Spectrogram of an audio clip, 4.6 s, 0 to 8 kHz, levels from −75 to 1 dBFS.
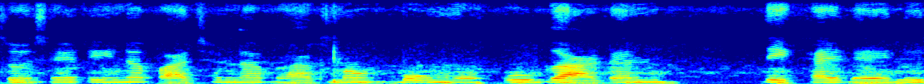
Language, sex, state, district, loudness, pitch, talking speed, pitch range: Gujarati, female, Gujarat, Gandhinagar, -22 LUFS, 205 Hz, 115 wpm, 190-210 Hz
